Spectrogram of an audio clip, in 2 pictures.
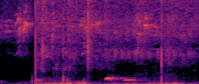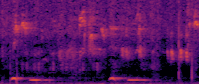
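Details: Common cuckoo calling in a forest; a soft two-note cu-coo, higher then lower, repeated three times about every one and a half seconds, over loud low rumbling noise and faint distant birds.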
